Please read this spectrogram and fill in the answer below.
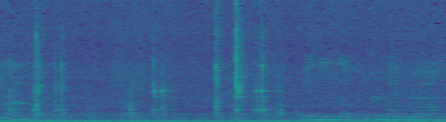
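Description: Light plastic clicks and knocks as the housings and cartridges of a countertop three-stage water filter are handled and fitted, over a steady low hum.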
